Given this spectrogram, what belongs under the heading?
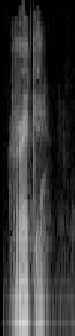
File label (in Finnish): "Reki" Sleigh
